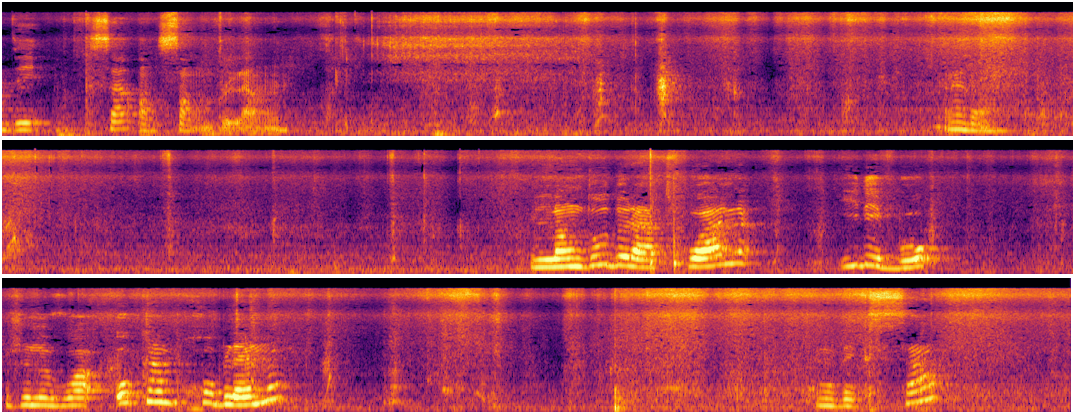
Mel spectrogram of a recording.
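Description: Paper rustles and crinkles as a roll is unrolled and smoothed by hand.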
